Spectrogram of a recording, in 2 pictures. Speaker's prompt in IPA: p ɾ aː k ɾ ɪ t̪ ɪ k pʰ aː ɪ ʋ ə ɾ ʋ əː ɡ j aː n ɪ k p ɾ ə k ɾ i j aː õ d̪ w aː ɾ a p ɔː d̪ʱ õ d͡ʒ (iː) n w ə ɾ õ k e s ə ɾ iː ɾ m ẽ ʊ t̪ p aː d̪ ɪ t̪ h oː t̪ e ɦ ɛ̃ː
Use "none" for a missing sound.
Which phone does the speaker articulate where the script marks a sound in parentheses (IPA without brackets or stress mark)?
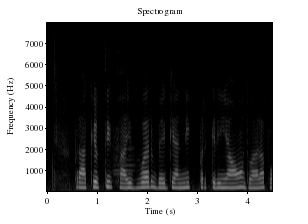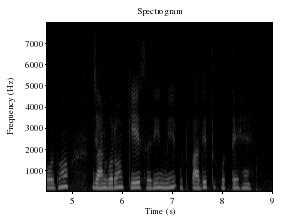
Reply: aː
